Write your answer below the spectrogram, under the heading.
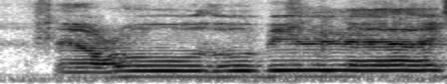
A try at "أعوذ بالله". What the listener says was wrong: Stop reading through your nose. Very bad habit.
